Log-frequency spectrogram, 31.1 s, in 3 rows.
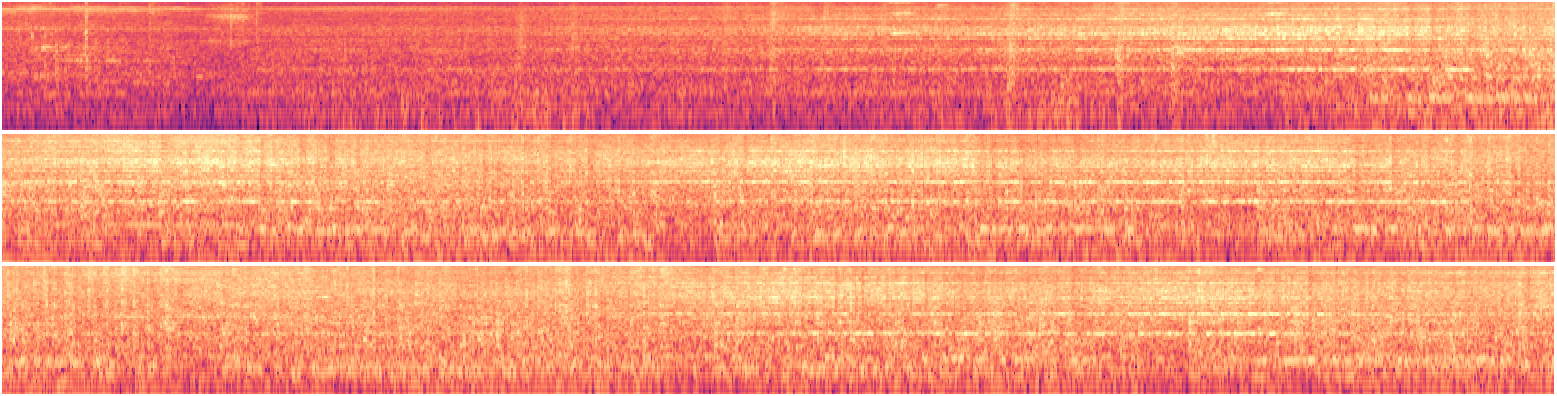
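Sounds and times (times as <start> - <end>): electric train whine: 0.0 - 31.0
wheels rumbling on rails: 1.8 - 31.0.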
